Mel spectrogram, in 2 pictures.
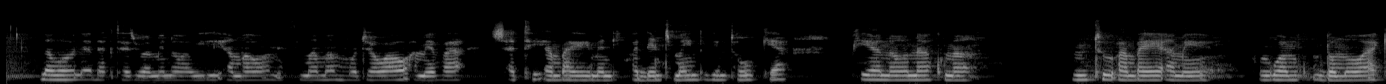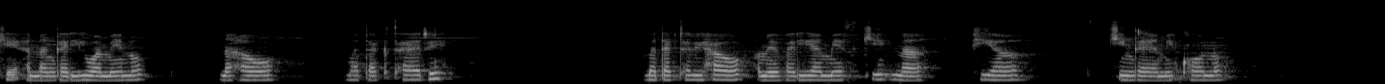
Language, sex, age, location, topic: Swahili, female, 18-24, Nakuru, health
